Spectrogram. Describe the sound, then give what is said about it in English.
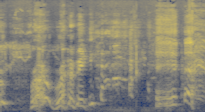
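Hunting dogs, called in to hunt a bear, bark and bay excitedly, a rapid jumble of overlapping yelps and howling calls, loud, with no pause between them. “Well, a trap was set at the campground just in case that bear came back, and dogs were called in to initiate a hunt.”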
